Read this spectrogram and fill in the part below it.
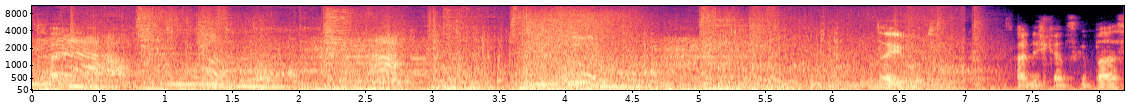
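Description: Weapons clash and spells burst loudly in a fight.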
